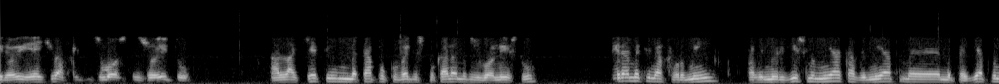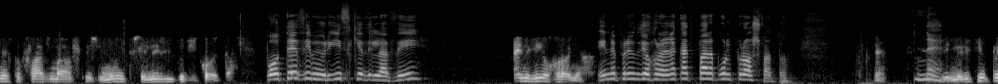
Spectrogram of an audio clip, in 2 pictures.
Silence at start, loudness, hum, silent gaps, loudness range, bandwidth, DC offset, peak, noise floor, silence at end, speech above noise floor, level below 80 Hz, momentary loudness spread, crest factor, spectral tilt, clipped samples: 0 s; -23 LUFS; none; none; 5 LU; 15.5 kHz; under 0.1%; -4 dBFS; -63 dBFS; 0 s; 40 dB; -62 dBFS; 10 LU; 18 dB; -6 dB/octave; under 0.1%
